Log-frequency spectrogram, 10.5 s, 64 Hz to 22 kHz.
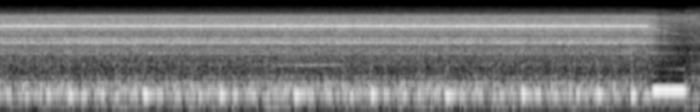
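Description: A high-speed crossed-gantry 3D printer running, its stepper motors and cooling fans making a steady whir with a fluttering low hum from the fast print moves. A constant high-pitched whine runs over it and cuts off just before the end.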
